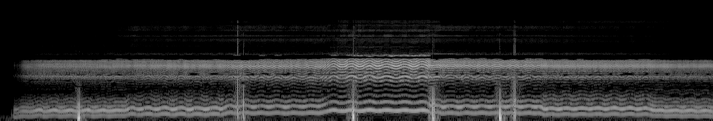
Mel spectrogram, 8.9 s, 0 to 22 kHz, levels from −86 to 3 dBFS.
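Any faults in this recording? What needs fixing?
The music sounds gritty throughout, likely from HE-AAC compression. Nothing is heard above 12.1 kHz. The treble is rebuilt from copied lower bands, so cymbals turn metallic and grainy. The damage fits a very low rate, near 16 kbps. Encode at a higher bitrate.

Loud pops sit on top of the music at 0.98–1.01, 2.97–3.08, 4.41–4.44, 5.41–5.44 and 6.24–6.46 s. The second and last each hold two pops. Each peaks roughly 20 dB above the music. A sudden voltage step, likely from a connection or driver glitch, is added to the signal. Secure all connections and update audio drivers before recording.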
